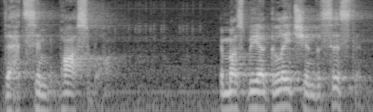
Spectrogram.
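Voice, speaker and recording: A man playing a reflective, apologetic scientist in an audio drama, explaining things in a measured, hesitant way. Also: medium pitch, steady tone, close to an everyday voice. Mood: alarmed. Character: blind male scientist, reflective, apologetic, technical project doctor.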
